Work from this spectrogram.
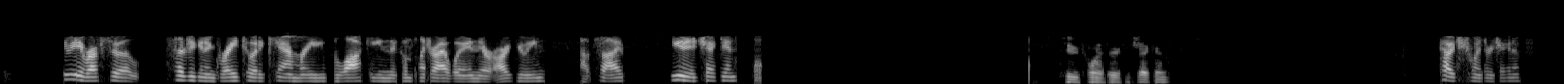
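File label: Police Northeast District Disp, radio; Raleigh; wake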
